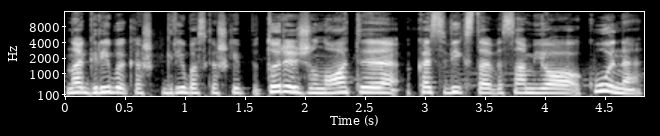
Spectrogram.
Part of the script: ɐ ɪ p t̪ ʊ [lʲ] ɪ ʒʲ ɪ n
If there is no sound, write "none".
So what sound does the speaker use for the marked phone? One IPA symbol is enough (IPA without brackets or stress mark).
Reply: ɾʲ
